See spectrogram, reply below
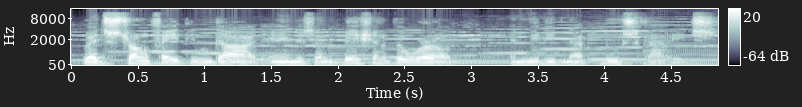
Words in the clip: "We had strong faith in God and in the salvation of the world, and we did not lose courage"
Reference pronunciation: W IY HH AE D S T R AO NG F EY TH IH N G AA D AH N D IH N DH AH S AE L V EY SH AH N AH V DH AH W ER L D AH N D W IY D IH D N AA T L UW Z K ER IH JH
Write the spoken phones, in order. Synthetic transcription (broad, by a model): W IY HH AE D S T R AO NG F EY TH IH N G AA D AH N IH N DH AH S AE L V EY SH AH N AH V DH AH W ER L D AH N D W IY D IH D N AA T L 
